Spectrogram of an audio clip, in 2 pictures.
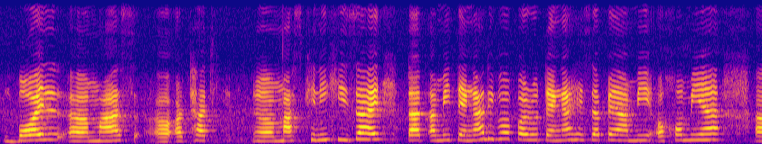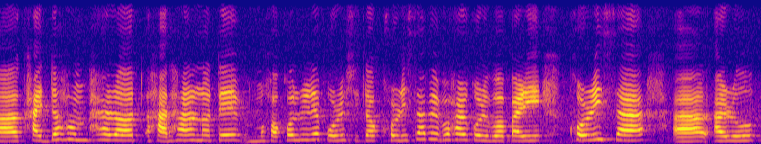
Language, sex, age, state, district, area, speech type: Assamese, female, 60+, Assam, Nagaon, rural, spontaneous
